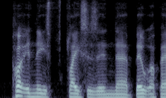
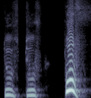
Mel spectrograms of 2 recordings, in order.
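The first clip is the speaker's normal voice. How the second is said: imitated blockage blasting free, rising to a loud pop; mock whooshing noises; 7 semitones higher, 10 dB louder than usual. Telling mate about the drain, imitated bursting noises. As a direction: sound effects for gunk bursting loose.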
